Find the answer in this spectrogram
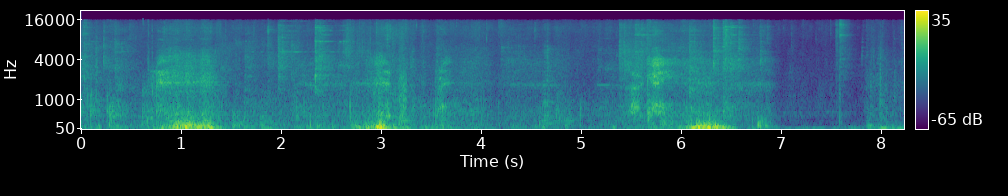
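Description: A person clambering over rock in a narrow mine passage: boots scuffing and knocking on stone, clothing and climbing gear rustling, and effortful breathing, with three heavier thuds.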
